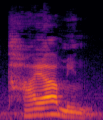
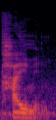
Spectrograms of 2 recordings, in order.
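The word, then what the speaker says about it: Thymine: আর যেটা nitrogen base, এর বানানটা কিন্তু থাই, THY, থাই, তারপর মিন, MINE। সো এখানে থায়া কখনোই হবে না।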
